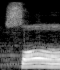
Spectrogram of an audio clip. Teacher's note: Maka ketika dibaca ada pantulannya, ada qalqalahnya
